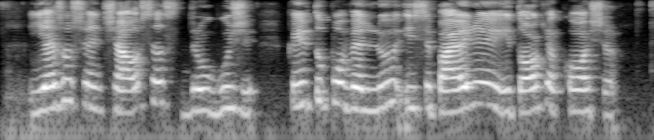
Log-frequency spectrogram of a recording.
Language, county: Lithuanian, Klaipėda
